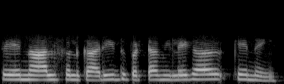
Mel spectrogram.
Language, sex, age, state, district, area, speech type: Punjabi, female, 30-45, Punjab, Amritsar, rural, conversation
